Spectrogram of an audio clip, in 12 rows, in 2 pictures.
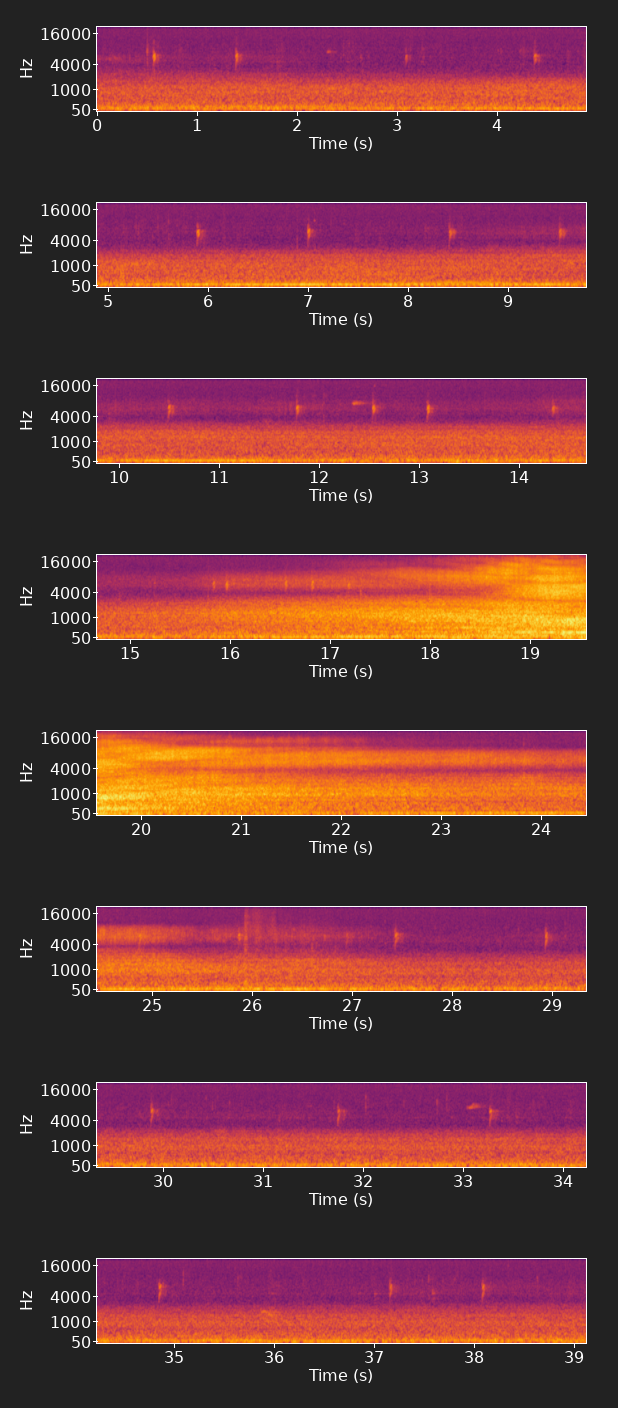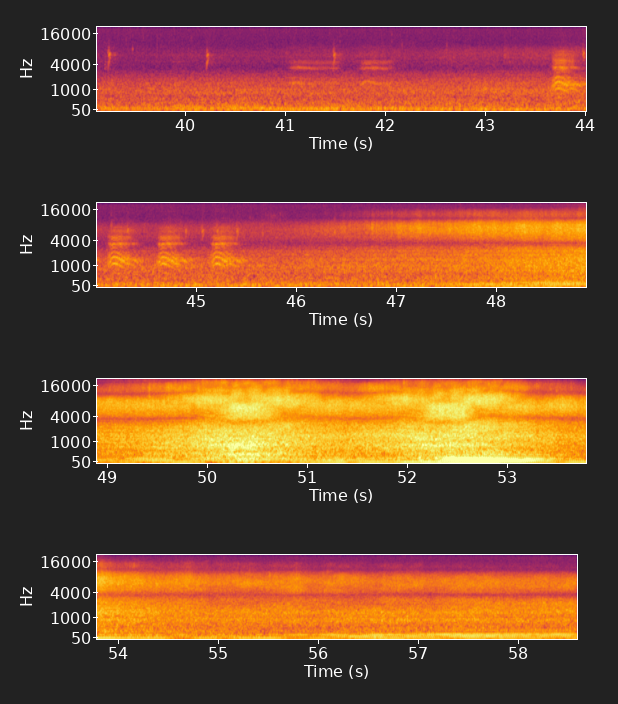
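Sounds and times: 
cars passing by on a wet road: 0:16.4 - 0:25.8, 0:46.4 - 0:58.5
light rain: 0:46.8 - 0:57.6.

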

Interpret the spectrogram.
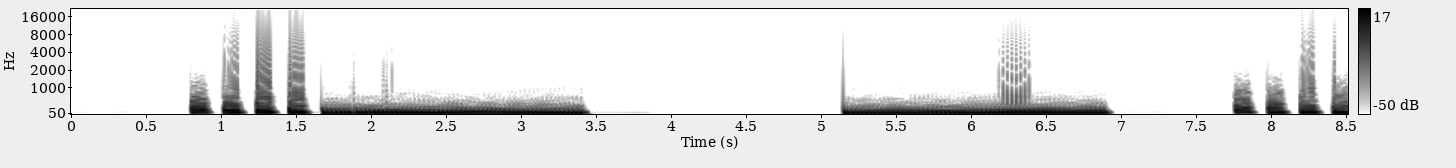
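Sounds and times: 
bass loop in C sharp minor: 0:00.8 - 0:03.4, 0:05.1 - 0:06.9, 0:07.8 - 0:08.5.

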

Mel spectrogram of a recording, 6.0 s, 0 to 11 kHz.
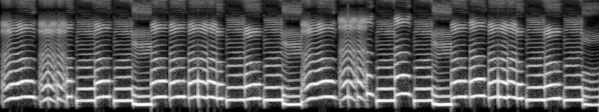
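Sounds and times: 
vocal loop in D sharp: 0:00.0 - 0:05.9.

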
